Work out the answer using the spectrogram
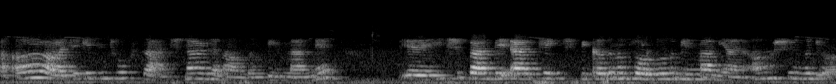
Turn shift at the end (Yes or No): Yes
